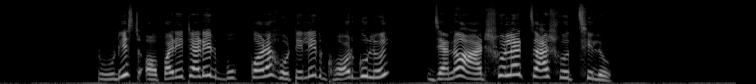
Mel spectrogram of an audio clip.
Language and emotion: Bengali, disgusted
